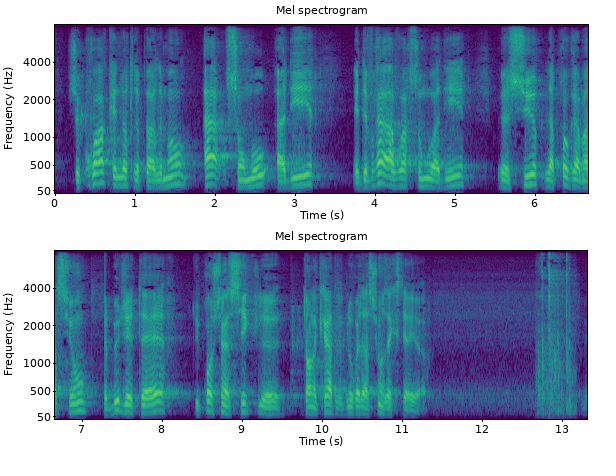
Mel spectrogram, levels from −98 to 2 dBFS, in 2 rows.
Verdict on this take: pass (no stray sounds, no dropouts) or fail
fail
